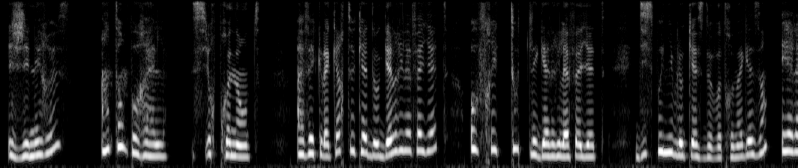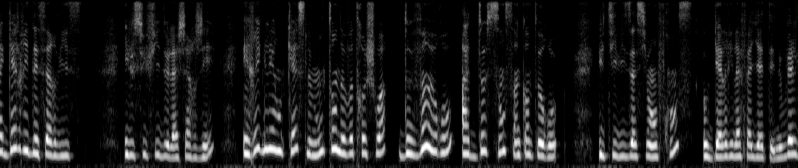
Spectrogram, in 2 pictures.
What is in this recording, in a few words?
french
